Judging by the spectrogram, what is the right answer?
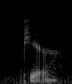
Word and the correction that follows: pyre: Like a fire. – But yes, pyre.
